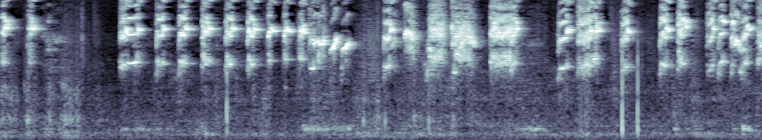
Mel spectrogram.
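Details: Lovebirds kept as a colony squawk in loud, harsh, high bursts, each call short and repeated quickly after a quiet opening second.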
